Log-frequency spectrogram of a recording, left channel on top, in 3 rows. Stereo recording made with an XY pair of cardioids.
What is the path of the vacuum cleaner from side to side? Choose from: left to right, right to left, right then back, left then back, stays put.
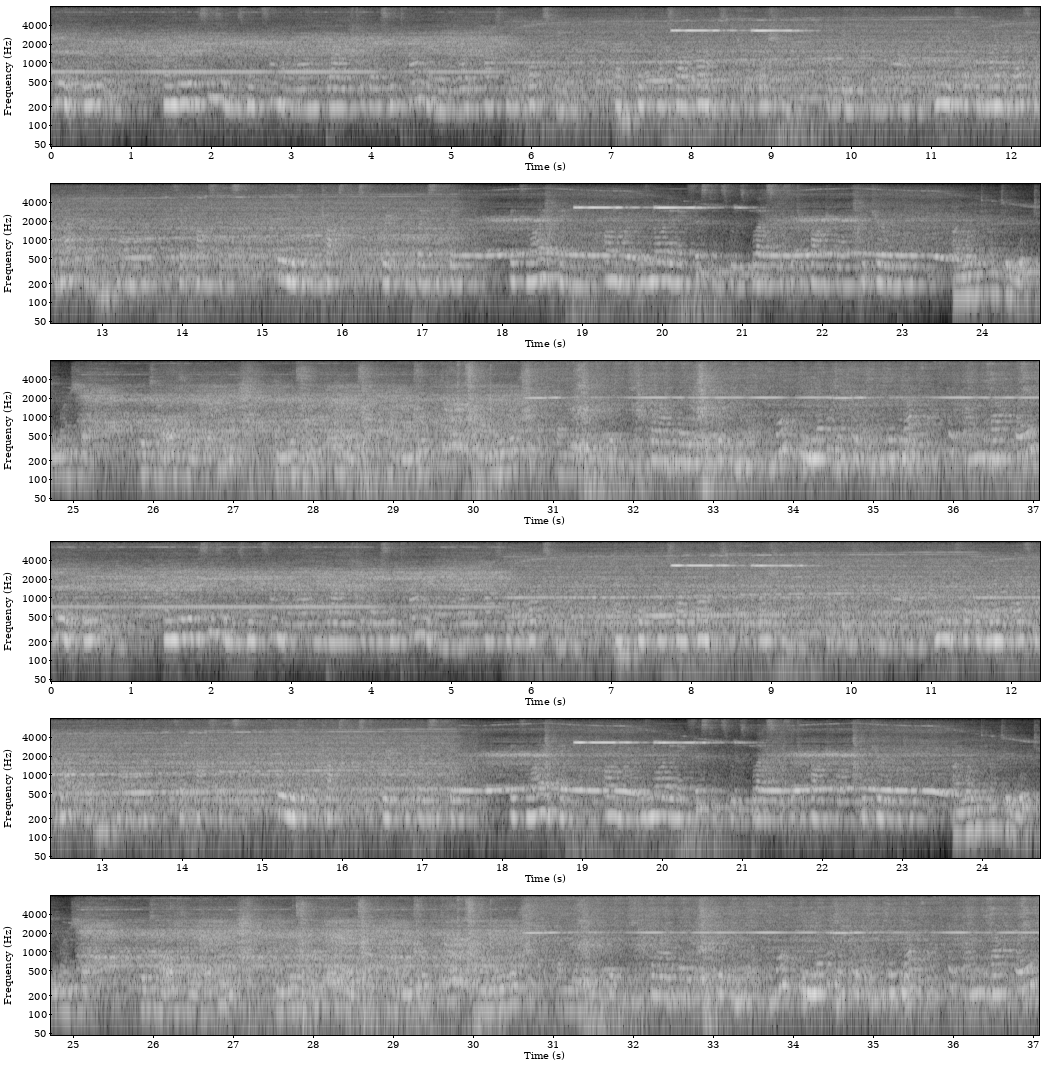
stays put.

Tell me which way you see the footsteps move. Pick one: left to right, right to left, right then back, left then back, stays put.
right to left.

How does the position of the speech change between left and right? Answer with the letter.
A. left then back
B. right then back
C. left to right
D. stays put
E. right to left
D.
